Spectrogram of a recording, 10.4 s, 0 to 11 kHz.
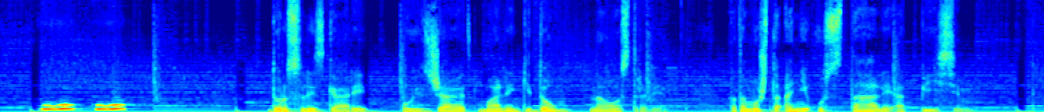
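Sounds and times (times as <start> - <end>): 
owl hooting: 0.4 - 1.4
speech: 0.4 - 1.4, 2.8 - 10.4.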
